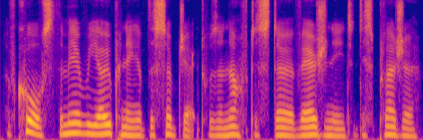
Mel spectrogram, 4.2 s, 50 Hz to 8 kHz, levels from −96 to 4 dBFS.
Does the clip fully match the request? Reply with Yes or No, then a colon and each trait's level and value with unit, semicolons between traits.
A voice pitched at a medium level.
Yes: medium, 165 Hz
